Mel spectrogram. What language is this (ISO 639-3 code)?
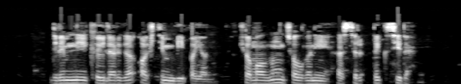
uig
